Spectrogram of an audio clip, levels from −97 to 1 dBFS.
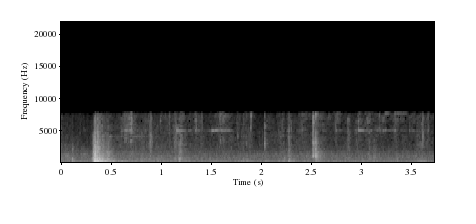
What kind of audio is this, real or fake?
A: real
